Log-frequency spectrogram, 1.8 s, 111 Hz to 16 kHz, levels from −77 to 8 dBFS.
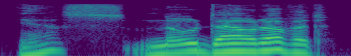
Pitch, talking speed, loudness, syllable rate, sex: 155 Hz, 170 wpm, -17 LUFS, 3.4 syllables/s, male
